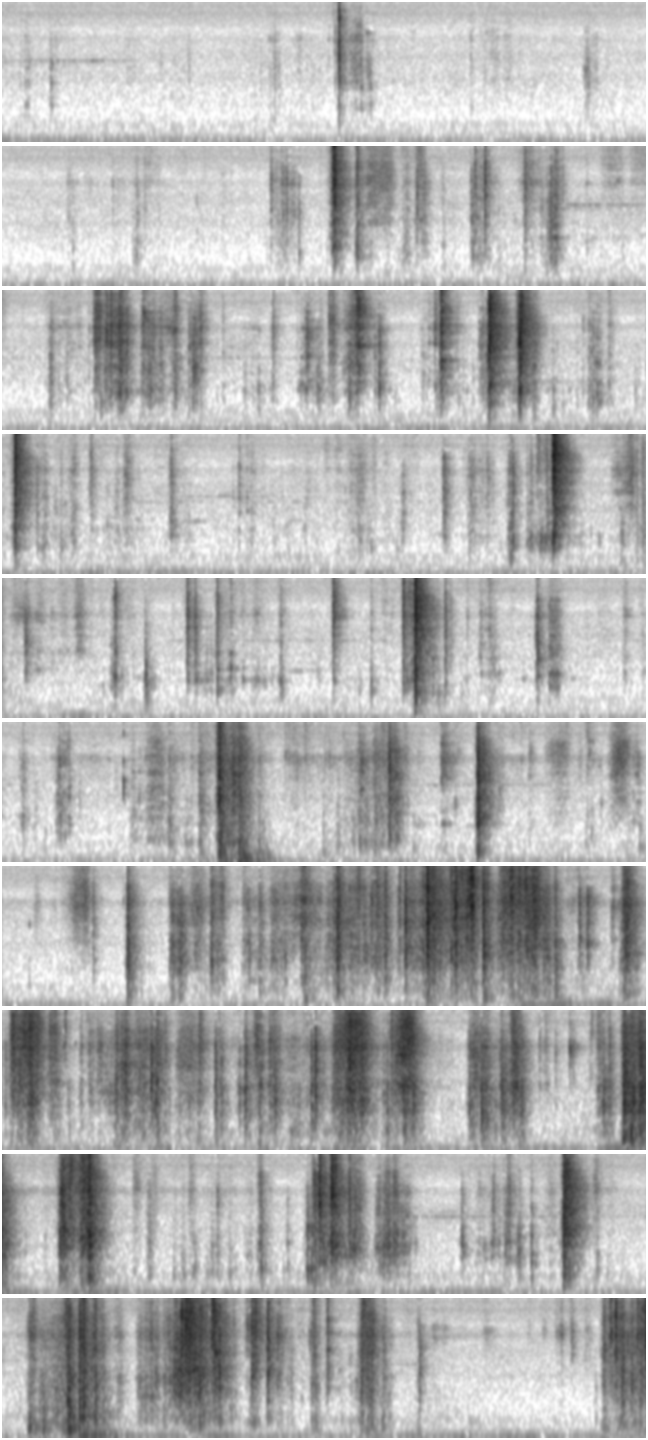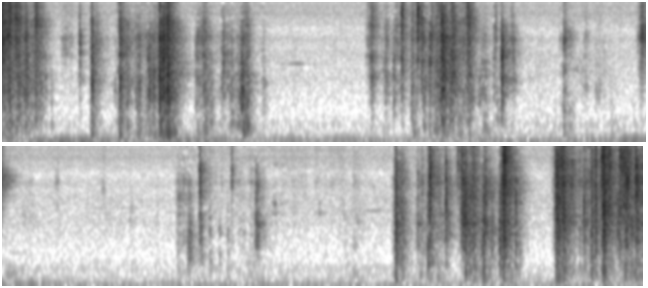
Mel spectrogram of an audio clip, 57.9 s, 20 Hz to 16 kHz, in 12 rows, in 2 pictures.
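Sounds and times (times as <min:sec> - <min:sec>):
stationery items clicking: 0:10.0 - 0:46.7, 0:47.7 - 0:50.3, 0:55.8 - 0:57.9
packaging rustling and tearing: 0:29.6 - 0:43.0, 0:43.9 - 0:46.4, 0:47.9 - 0:50.2, 0:56.0 - 0:57.9.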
